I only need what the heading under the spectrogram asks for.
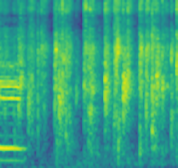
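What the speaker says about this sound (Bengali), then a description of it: "একটু হাততালি দাও সবাই মিলে" A group of children clap their hands together in a short burst of uneven, overlapping claps, fairly close, after a brief tone at the start.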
